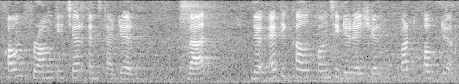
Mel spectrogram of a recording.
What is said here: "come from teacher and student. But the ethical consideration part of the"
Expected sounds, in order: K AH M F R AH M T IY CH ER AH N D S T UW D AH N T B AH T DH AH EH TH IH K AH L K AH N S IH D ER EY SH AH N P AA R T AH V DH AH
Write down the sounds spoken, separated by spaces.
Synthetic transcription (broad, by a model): K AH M F R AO M T IY CH ER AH N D S T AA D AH T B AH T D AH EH T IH K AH L K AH N S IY D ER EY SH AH N P AA R T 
